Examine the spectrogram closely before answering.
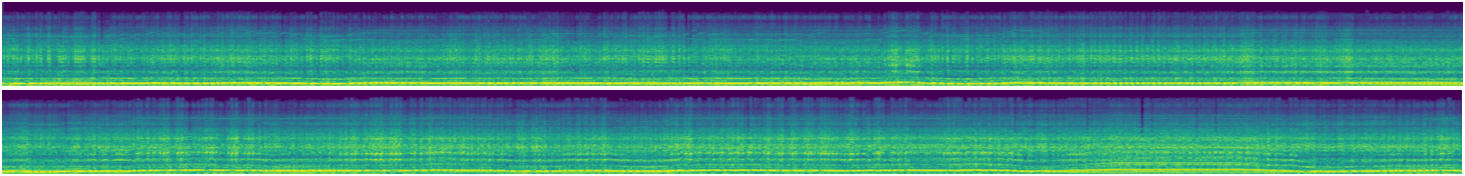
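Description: TBS Discovery quadcopter's motors and propellers whining, heard from the onboard camera; the pitch keeps rising and falling as the throttle changes, with a few deep dips and climbs back up.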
